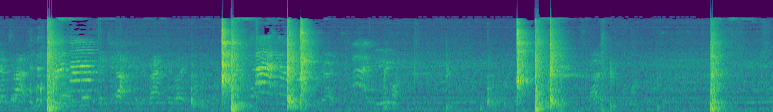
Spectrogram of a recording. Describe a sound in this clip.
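A bat cracks sharply against a ball, ringing in a large echoing hall.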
